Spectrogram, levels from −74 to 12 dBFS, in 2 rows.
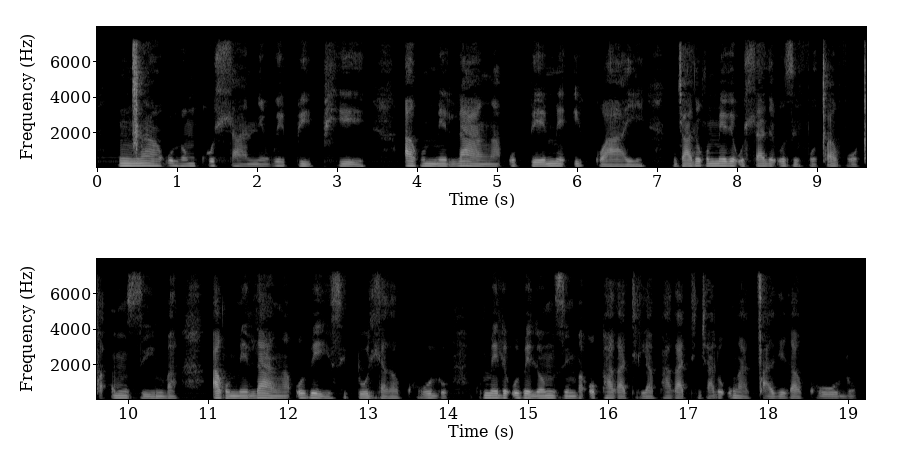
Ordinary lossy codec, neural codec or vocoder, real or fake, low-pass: MP3, 48 kbps; vocoder, 44.1 kHz, 128 mel bands every 512 samples, BigVGAN v2; fake; 7.2 kHz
